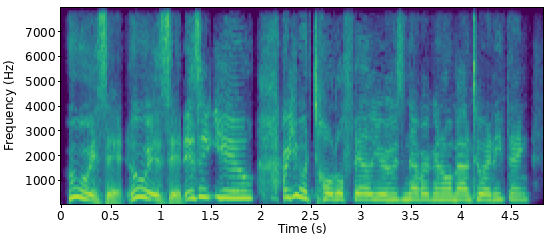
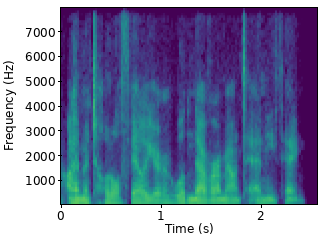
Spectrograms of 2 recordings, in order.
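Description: First: Put-on high, loud baby talk as if to a puppy; talking to a dog. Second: Heavy self-judgment. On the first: Therapist demonstrating her negative thought as dog talk, high and loud. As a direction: coo at it like a pet dog, pitch way up. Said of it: "saying my thoughts as if I'm talking to a dog". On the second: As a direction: say it as a grim, quiet verdict on yourself. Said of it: "has such a different tone than". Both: Shown as a demonstration.

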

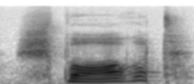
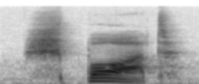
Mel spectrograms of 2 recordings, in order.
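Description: First: Said in the usual way. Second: Sport with the Sch sound, like Schport; regional Sport. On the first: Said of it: "It's not Sport". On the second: Shown as a demonstration. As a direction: say Sport as Schport, local style. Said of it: "it's Sport".

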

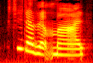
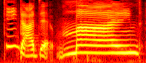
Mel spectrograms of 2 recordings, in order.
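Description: First: Said in the usual way. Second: "She doesn't mind" stretched very slowly; drawn out. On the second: Shown as a demonstration. Girl reassuring the camera about her dog, drawn out slowly. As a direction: drag every word of "She doesn't mind".

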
